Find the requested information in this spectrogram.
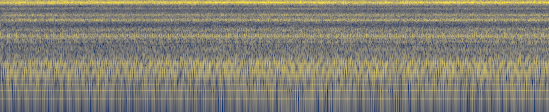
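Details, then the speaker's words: Compressor nebulizer running, a steady hum with fast even rattling pulse, during an adult woman's prescribed inhalation of Berodual for a cold with cough, hard-to-clear sputum and runny nose; no crackles, breathing harsh. "аппарат будет выделять небольшой дымок и tintin ком я буду дышать и посмотрим какой у меня будет эффект включаем домов пошел"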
